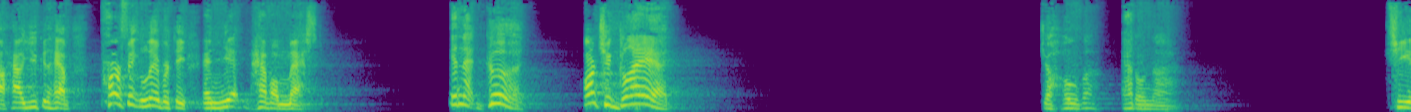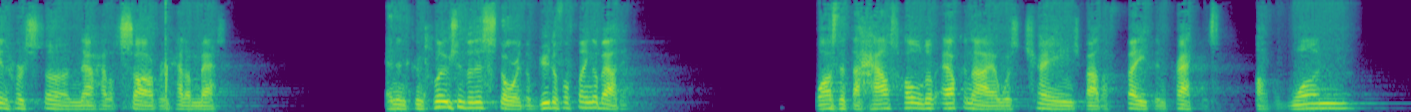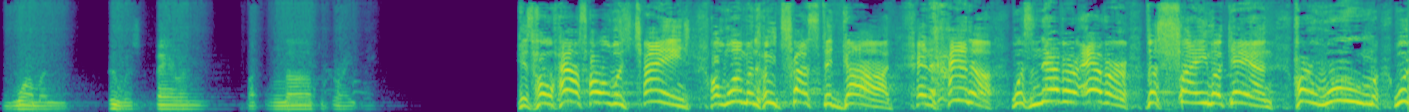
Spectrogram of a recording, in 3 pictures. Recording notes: Live Service.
